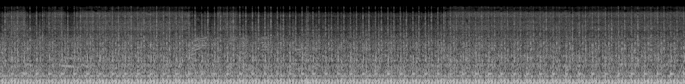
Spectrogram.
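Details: Caterpillar dozer diesel, parked since 1992, after a stubborn start: strong steady idle about four beats a second, no misses or surging; normal idle, runs pretty good now.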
